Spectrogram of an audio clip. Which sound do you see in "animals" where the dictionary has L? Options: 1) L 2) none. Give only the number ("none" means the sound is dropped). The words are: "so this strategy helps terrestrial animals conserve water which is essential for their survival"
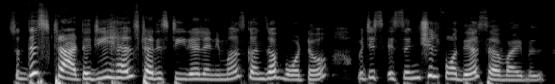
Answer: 2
